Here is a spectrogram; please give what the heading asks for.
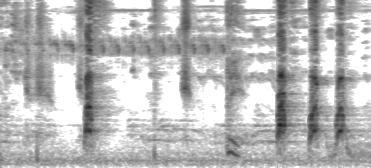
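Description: A Pug gives a run of short, odd-sounding barks, several coming in quick succession near the end.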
